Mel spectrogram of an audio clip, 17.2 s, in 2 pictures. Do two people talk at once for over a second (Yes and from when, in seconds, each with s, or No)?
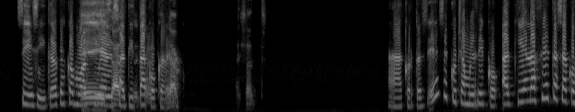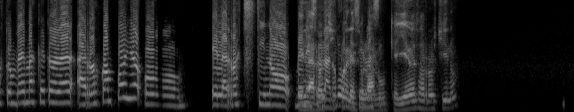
Yes, from 1.2 s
